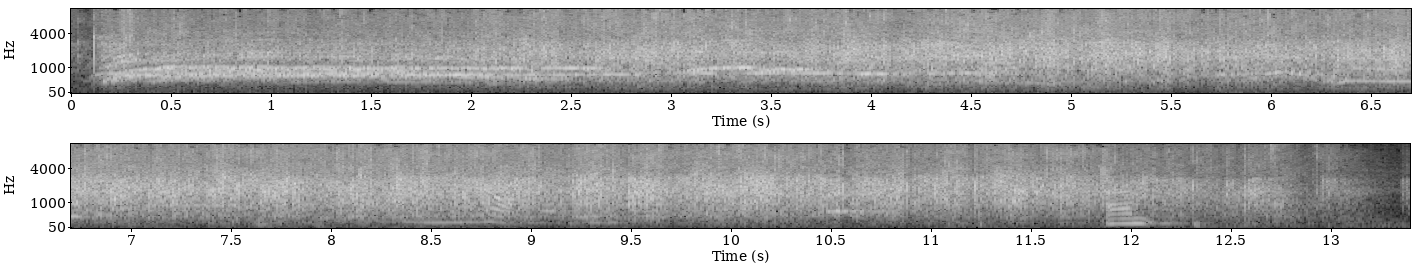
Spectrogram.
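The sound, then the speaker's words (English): Loud, sustained audience applause with excited whoops and cheers as a guest is welcomed at a live show. The clapping stays dense and steady for most of the time, with high voices rising above it early on, then tapers off at the end. “Please put your hands together and make huge guilty feminist woohooing noises for Kristine Ziwica”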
